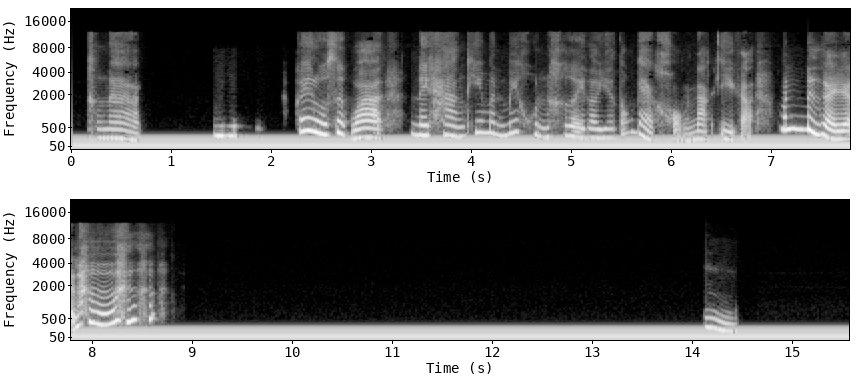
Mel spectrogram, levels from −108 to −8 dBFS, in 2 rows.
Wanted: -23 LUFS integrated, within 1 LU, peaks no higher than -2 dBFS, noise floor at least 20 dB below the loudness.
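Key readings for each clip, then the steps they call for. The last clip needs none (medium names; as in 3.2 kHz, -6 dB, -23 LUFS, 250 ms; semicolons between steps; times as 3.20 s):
hum 50 Hz; highest harmonic 250 Hz; hum level -20 dBFS; loudness -21.0 LUFS; peak level -2.5 dBFS; loudness target -23.0 LUFS
-> de-hum 50 Hz, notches 5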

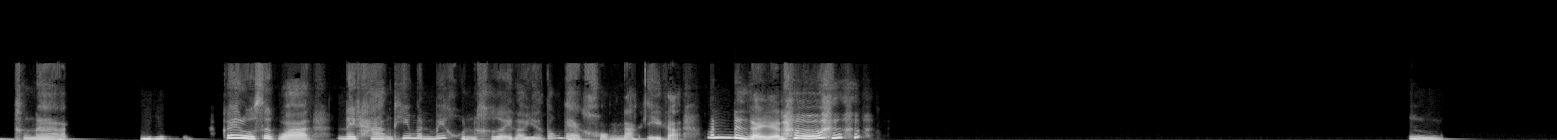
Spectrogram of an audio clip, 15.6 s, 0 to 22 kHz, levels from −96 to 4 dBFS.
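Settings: hum not found; loudness -20.5 LUFS; peak level -3.5 dBFS; loudness target -23.0 LUFS
-> trim -2.5 dB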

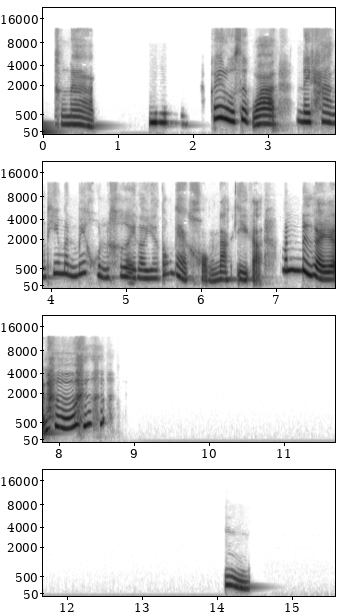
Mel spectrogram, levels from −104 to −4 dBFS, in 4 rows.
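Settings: loudness -23.0 LUFS; peak level -6.0 dBFS; noise floor -81 dBFS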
